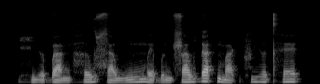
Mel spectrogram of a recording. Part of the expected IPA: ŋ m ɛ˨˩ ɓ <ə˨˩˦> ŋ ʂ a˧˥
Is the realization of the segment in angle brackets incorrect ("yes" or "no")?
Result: yes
